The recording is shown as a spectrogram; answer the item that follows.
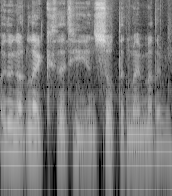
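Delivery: put-on German accent. Imitating a German viewer reacting to the video: imitating a German person. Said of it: "A German person would see it and be like".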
